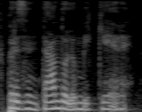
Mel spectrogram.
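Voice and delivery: ordinary delivery, nothing marked

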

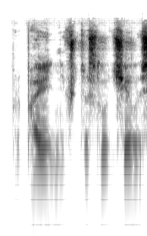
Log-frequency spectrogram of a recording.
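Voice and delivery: usual speaking voice

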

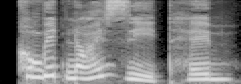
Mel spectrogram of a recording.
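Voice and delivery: plain reading voice

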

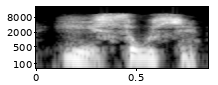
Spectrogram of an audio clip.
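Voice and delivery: breathless whispered cry; whispered exclamation. Acted. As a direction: gasp it out in a whisper. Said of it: "вскричал Март". (испуганный шёпот)

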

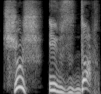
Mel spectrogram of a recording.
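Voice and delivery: spluttering colonel. A narrator's reading. Colonel rejects talk of spirits, spluttering. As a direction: splutter with indignation. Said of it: "забрызгал слюной полковник".

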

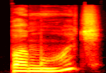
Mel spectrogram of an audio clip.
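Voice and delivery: dreamy, lazy question; lazy drawl. A narrator's reading. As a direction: ask it half-dazed and drowsy. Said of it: "В голосе её послышалась ленца".

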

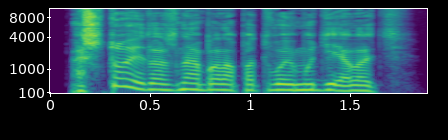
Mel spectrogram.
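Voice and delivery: high, loud, angry comeback; heated, high-pitched retort; snapped retort. A narrator's reading. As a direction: fire back indignantly. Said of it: "рявкнула она в ответ".

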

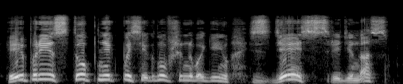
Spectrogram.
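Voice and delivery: high, slow ranting shout; yelling priest. Acted. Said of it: "снова завопил жрец".

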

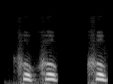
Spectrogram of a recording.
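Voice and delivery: voiced choking cough, in short bursts; acted coughing. A narrator's reading. Daughter choking on sips of water, acted coughing. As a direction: cough out in separate spurts. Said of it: "Thấy nó ho".

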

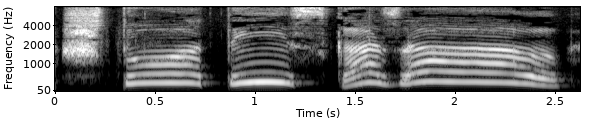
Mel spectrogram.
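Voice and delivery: very slow, high drawn-out demand; stretched, high-pitched fury; outraged yell. A narrator's reading. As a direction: wail every word out furiously. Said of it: "заорал Пётр".

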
